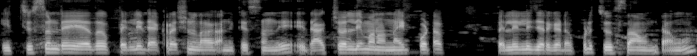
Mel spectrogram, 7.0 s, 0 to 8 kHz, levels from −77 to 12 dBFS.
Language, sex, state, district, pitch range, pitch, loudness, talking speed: Telugu, male, Andhra Pradesh, Guntur, 115-135 Hz, 125 Hz, -15 LUFS, 145 wpm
